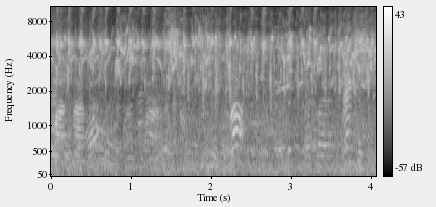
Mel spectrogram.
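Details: In a singing contest at Semarang, Indonesia, a wesi kuning lovebird pours out konslet song, fast continuous shrill chatter and twitters, while spectators yell and cheer close by.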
